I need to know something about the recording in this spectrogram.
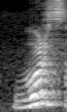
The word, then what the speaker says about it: WRS: how to pronounce this because it is spelled wrs but yeah it is pronounced as as one thing it's worse and it comes from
